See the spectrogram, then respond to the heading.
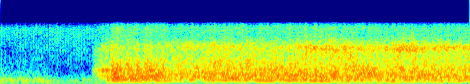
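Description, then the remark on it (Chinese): After a brief low murmur, a loud burst of thunder breaks in and rolls straight into a dense, steady roar of heavy rain that continues to the end, with no voices. “是听到外面声音很乱，大雨跟就下了四十多天。”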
